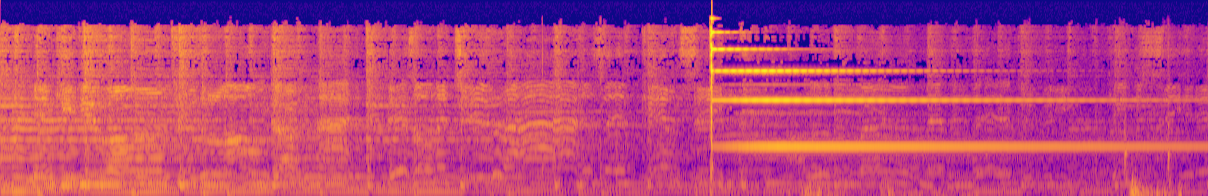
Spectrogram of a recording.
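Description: Soft music fades out, then the big bell in Sal is struck once, loud, its bright ringing tone lingering and slowly dying away over several seconds.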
